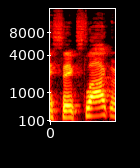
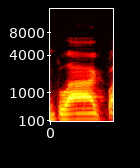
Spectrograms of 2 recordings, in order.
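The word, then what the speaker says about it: 6lack: No, it is Black. I've seen him in he talks about it in the song. He's like, yo, people will be calling me Six Slack, blah blah, but like it's Black, but I got more bills.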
